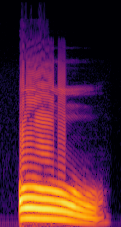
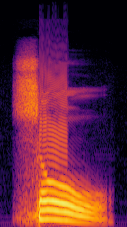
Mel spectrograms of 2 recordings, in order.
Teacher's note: Katakanlah seperti O, seperti itu. Monyong bulat O. Sama seperti O Indonesia tapi panjang. O. Seperti dalam kata show.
